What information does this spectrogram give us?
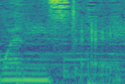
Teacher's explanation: Most Americans don't pronounce the first D in Wednesday · Term: silent D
